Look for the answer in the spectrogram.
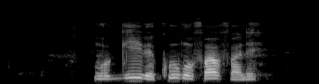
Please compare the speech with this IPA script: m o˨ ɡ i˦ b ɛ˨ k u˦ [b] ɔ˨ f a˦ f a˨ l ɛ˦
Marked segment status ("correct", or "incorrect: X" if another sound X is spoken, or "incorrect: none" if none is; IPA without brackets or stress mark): incorrect: m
